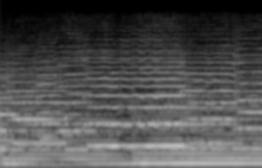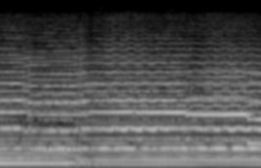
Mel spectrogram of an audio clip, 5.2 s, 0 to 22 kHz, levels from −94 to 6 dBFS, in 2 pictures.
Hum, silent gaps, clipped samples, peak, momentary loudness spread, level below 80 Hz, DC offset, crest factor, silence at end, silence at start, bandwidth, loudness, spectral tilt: none; none; under 0.1%; -10 dBFS; 7 LU; -56 dBFS; under 0.1%; 14 dB; 0 s; 0 s; 14 kHz; -23 LUFS; -5.5 dB/octave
